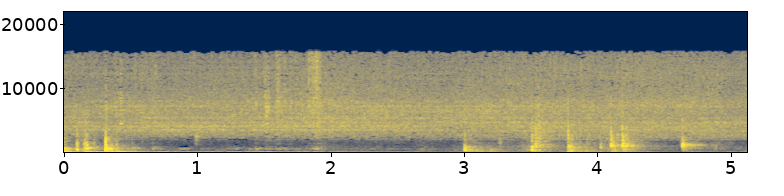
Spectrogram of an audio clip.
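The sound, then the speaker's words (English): Two teaspoons of cumin seeds sizzle and crackle in three tablespoons of hot olive oil in a pan, a steady hiss broken by sharp irregular pops and spits, with no talking. “Once you kind of hear this sizzling sound, so the first thing that we are going to add, about 4 cloves.”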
